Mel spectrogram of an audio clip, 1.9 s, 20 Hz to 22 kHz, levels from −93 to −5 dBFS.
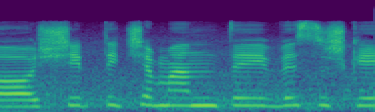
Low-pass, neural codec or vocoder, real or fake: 9.9 kHz; none; real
